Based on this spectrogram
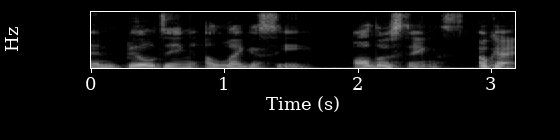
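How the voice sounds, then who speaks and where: On a very clean recording with a silent background, a woman with an American accent and medium pitch speaks at a very slow pace in a relaxed tone. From New Jersey. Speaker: podcast host. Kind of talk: casual solo monologue. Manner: relaxed, laughing.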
